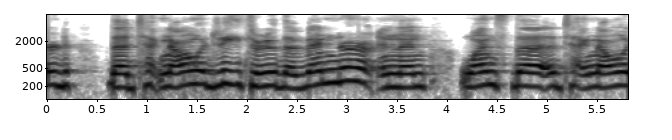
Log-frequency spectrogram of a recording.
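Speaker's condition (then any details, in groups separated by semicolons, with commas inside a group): Cerebral palsy; wheelchair user, minimal hand and arm use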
